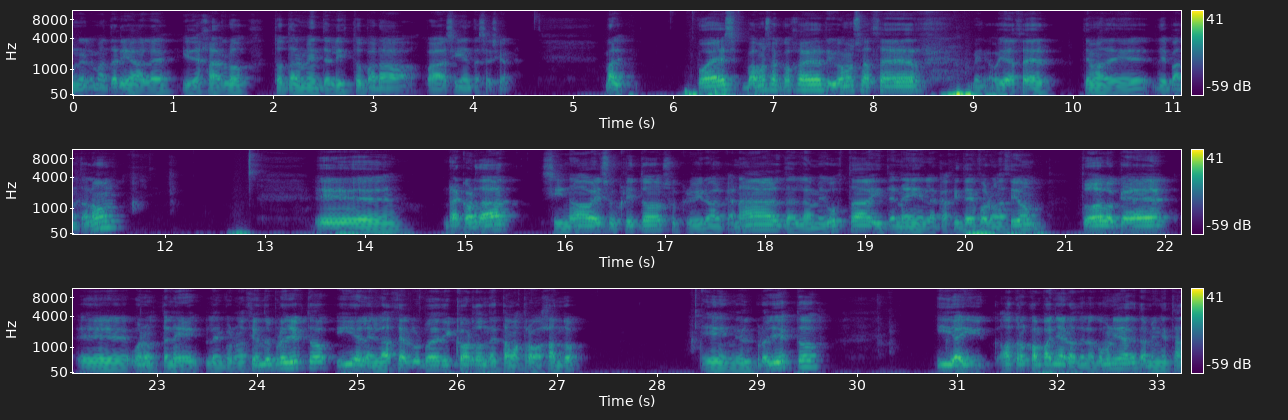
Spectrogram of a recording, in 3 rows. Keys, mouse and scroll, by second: 4.9-33.2 middle drag, 29.3 alt+q.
